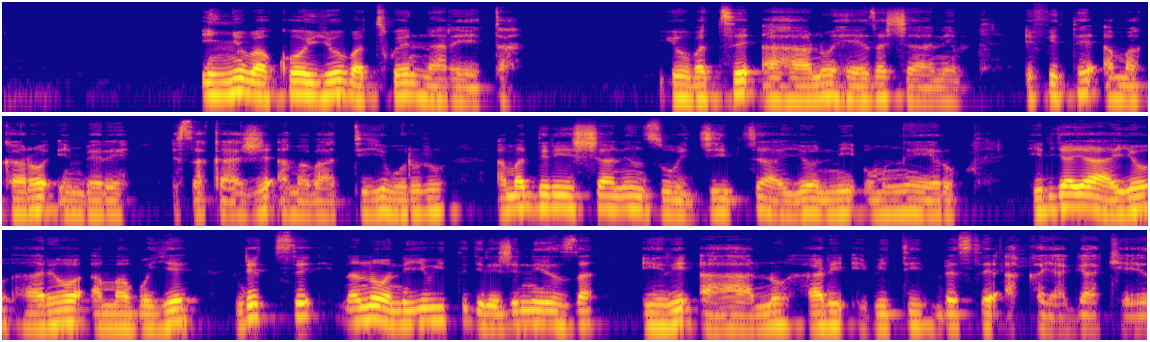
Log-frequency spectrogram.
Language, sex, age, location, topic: Kinyarwanda, male, 25-35, Nyagatare, government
